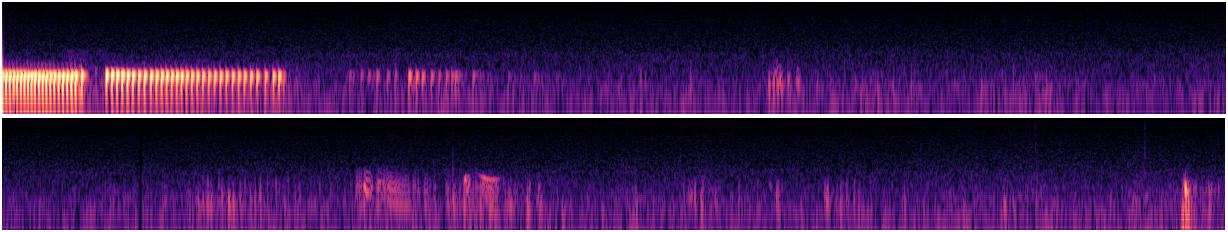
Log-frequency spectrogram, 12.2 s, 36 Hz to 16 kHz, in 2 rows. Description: i had not eaten for about 12 hours. sounds like my stomach is not okay with that....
